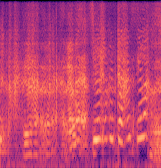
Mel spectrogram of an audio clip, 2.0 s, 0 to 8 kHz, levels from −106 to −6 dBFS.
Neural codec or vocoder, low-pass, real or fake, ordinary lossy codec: codec, 16 kHz, 0.5 kbps, FreqCodec, smaller model; none; fake; none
